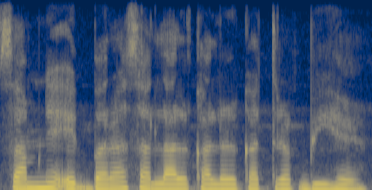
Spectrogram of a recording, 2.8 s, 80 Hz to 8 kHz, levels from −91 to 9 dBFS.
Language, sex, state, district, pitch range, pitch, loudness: Hindi, female, Arunachal Pradesh, Papum Pare, 190-210 Hz, 200 Hz, -14 LUFS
